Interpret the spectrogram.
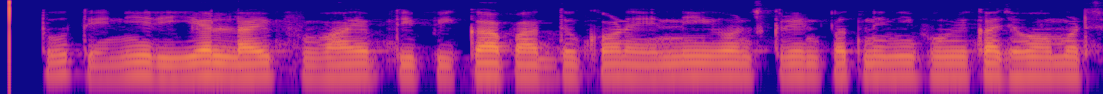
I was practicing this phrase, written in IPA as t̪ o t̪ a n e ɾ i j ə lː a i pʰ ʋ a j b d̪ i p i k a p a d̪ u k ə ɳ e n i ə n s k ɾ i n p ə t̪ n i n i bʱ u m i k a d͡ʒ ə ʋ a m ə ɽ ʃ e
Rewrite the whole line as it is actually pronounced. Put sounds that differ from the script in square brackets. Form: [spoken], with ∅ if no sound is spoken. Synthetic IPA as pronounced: t̪ o t̪ [e] n [i] ɾ i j ə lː a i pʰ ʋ a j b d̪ i p i k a p a d̪ u k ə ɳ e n i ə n s k ɾ i n p ə t̪ n i n i bʱ u m i k a d͡ʒ ə ʋ a m ə ɽ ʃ e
